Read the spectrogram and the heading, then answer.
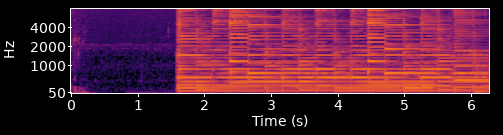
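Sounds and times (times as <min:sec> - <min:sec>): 
acoustic guitar with waveshaper and EQ: 0:01.6 - 0:06.2.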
